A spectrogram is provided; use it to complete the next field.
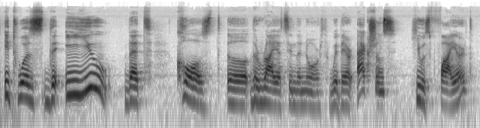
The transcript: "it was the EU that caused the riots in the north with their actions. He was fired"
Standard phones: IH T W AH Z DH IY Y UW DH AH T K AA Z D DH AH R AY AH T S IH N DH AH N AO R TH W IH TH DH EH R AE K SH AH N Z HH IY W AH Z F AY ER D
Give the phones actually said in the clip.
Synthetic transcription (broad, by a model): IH T W AH Z DH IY Y UW DH AH T K AA Z D DH AH R AY AH T S IH N DH AH N AO R TH W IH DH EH R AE K SH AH N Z HH IY W AH Z F AY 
